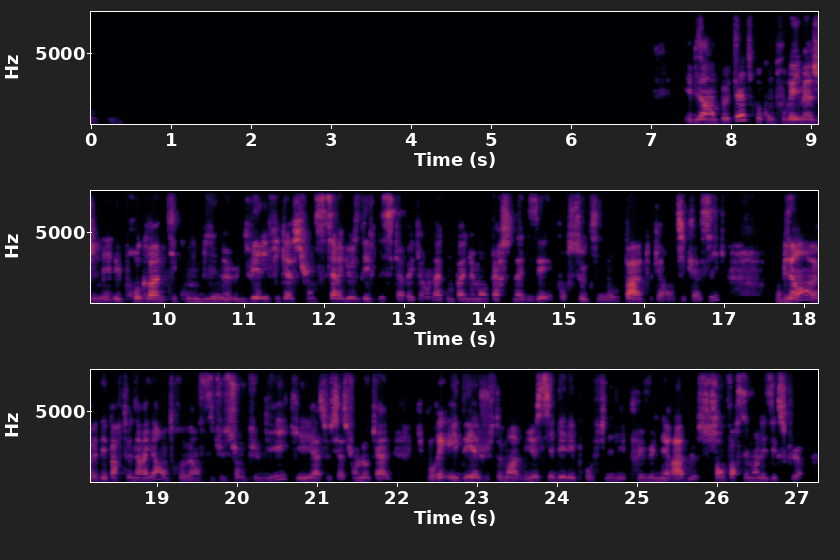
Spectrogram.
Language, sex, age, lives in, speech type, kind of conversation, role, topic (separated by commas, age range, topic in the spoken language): French, female, 20-24, France, read, expert-assistant, asker, Les microcrédits sont-ils vraiment efficaces pour soutenir les petits commerçants ?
